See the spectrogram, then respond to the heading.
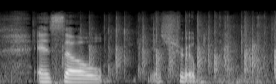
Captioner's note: applause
